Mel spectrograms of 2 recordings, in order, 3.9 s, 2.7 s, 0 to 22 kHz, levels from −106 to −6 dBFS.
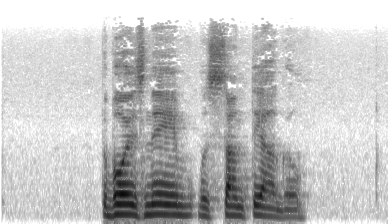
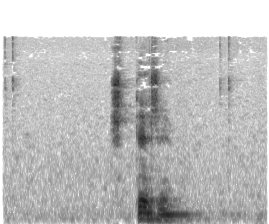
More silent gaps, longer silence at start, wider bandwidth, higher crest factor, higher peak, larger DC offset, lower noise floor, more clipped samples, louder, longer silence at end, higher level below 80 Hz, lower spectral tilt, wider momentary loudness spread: neither; about the same, 1.05 s vs 1.1 s; first, 14.5 kHz vs 11.5 kHz; about the same, 18 dB vs 22 dB; about the same, -4 dBFS vs -6 dBFS; neither; first, -71 dBFS vs -59 dBFS; neither; first, -21 LUFS vs -24 LUFS; about the same, 0.85 s vs 0.8 s; second, -66 dBFS vs -52 dBFS; first, -6 dB/octave vs -4.5 dB/octave; second, 17 LU vs 25 LU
